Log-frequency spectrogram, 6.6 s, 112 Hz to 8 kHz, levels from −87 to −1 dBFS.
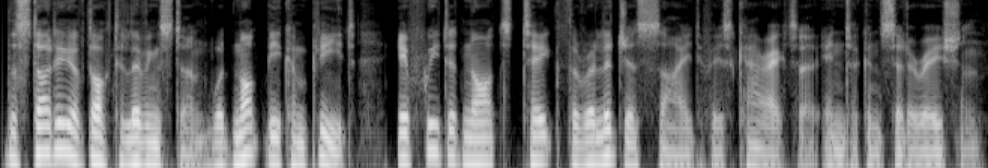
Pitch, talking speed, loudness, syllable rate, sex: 105 Hz, 200 wpm, -19 LUFS, 5.9 syllables/s, male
